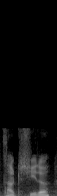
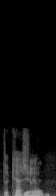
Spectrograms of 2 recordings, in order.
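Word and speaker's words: Takeshita: I always forget and I always call him takash but it's Tesha so I wrote down how to say it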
